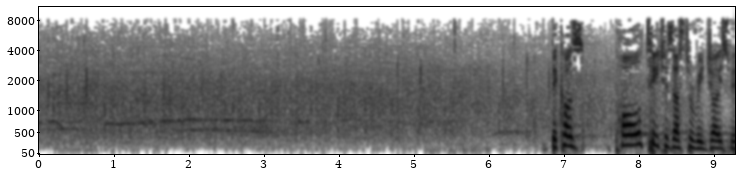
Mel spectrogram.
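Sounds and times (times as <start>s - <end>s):
applause from a sizable crowd: 0.0s - 8.4s
speech: 6.9s - 9.2s.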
